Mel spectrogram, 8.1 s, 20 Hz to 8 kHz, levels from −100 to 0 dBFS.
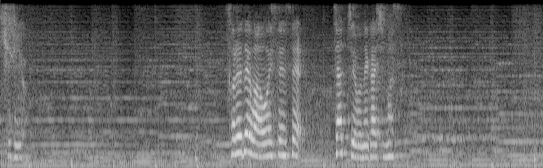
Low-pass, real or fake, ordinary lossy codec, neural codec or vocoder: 7.2 kHz; fake; none; codec, 16 kHz, 8 kbps, FunCodec, trained on Chinese and English, 25 frames a second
